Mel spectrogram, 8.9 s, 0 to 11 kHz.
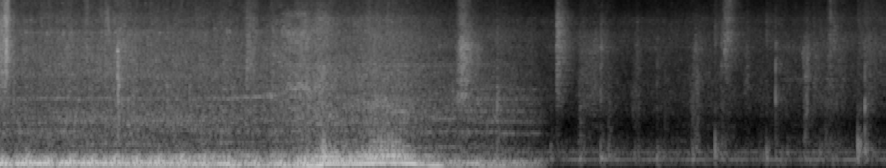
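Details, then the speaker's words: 1963 Impala V8 after a 9,000-mile road trip, power confirmed at fuel pump feed: cold idle low and lumpy, sagging after four seconds until it stalls; no surge, idle needs adjusting, electric choke suspected. "Well, I didn't hear that surge this time, but it didn't want to idle, and I've had to adjust that idle a few times on that trip, depending on my elevation."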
